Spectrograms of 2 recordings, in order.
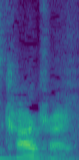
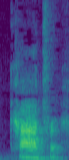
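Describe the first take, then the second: First: "Cartwright" with an American r; American accent. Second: Said in the usual way. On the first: Shown as a demonstration. Host showing the tour crew how Americans say it, American accent. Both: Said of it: "imagine you're saying it like an American".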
